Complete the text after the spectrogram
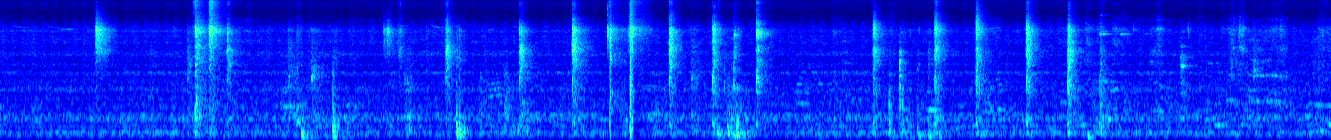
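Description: Wooden sticks knock and clatter against each other.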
